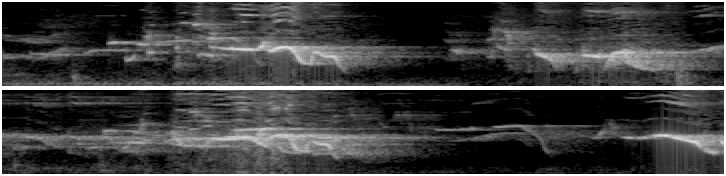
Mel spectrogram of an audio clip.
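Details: Black-naped oriole singing continuously (gacor), weaving mellow whistles with rough, nasal, down-slurred squawks in three loud bursts across the phrase, with only one brief pause.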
